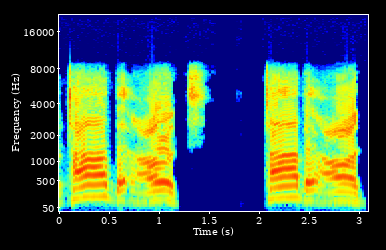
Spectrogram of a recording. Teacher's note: And the second one will begin a syllable, so bet. So technically the first schwa you're not hearing and the second you are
